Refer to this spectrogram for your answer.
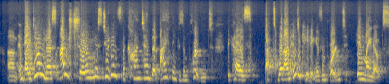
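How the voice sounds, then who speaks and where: Noticeable background noise is present throughout. The words come at a fairly quick pace. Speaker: college instructor presenting teaching methods. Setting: presentation to an audience. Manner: fast talker.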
